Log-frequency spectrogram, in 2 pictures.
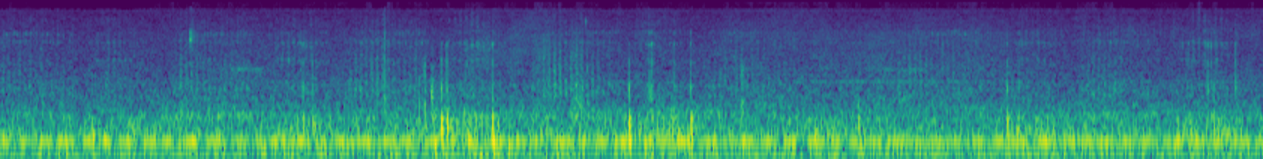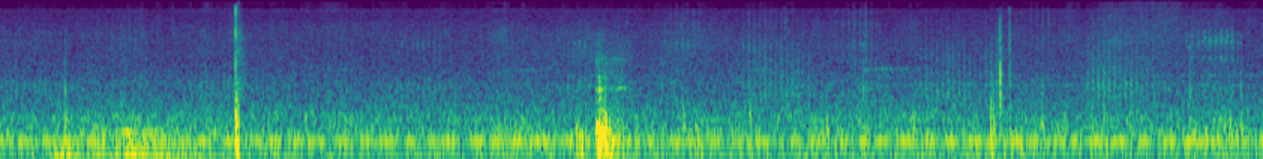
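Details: Pet Scottish Fold cat purring while stroked around the neck and ears, described as calm and gentle; a soft, steady low rumble runs throughout, quiet and continuous, with faint indoor rustles.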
